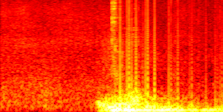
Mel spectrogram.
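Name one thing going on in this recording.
Rapid gunshots crack close by.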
